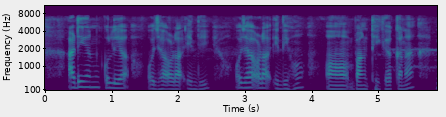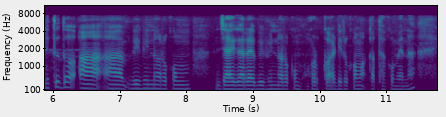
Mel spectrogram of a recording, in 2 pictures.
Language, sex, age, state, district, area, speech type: Santali, male, 18-30, West Bengal, Jhargram, rural, spontaneous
